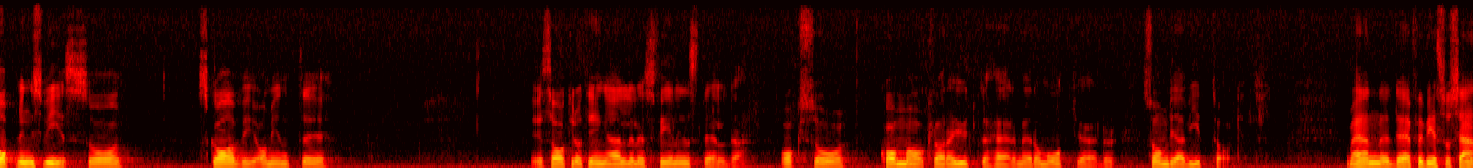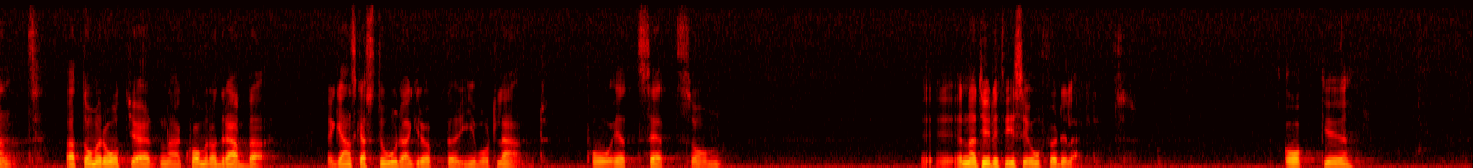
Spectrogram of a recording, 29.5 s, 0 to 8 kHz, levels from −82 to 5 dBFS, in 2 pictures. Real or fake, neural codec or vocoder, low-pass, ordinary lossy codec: real; none; none; none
